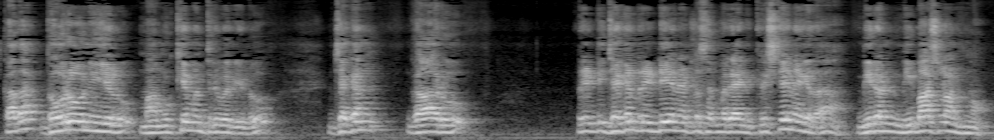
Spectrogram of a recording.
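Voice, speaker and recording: A man's voice: fairly high pitch, normal speed, pauses often, roomy sound, recorded from a distance. A man from Kadapa with a Rayalaseema Telugu accent, firing sarcastic rhetorical questions at a minister in a confrontational political rant. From Kadapa district, Rayalaseema, India. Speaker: party supporter.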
